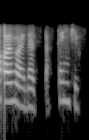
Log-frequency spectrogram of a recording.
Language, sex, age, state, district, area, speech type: Goan Konkani, female, 18-30, Goa, Bardez, urban, conversation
